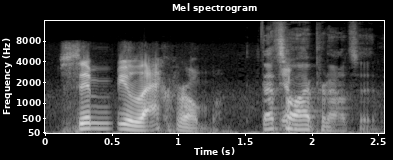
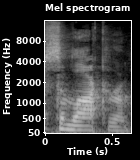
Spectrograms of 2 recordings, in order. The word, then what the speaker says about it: simulacrum: wanted to point something out yes Webster's Webster's pronounces a simulacrum symbol a Chromebook that's how I pronounce it that's how I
